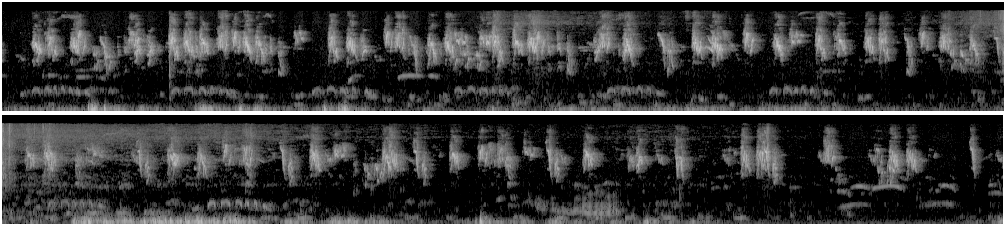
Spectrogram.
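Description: Birds chirping and tweeting in quick, high-pitched calls, several at once, with a lower call repeating about every second or two through much of it.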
